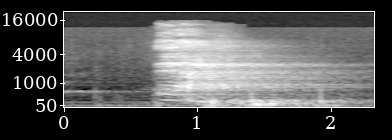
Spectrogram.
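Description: A faint breath out, starting a little under a second in and fading away over about a second.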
